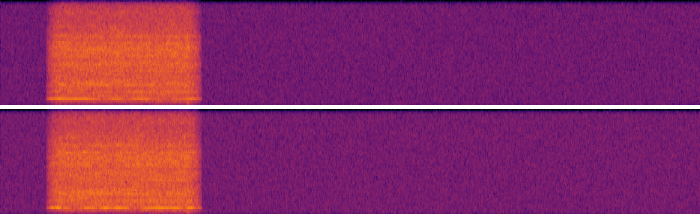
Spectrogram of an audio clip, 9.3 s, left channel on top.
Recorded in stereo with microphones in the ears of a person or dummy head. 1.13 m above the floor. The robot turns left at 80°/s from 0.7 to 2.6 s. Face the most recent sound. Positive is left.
No sound to turn to.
